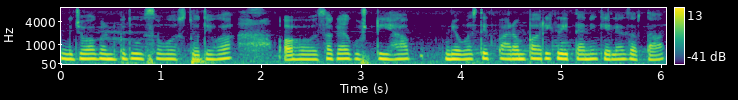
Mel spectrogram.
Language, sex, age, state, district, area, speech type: Marathi, female, 18-30, Maharashtra, Sindhudurg, rural, spontaneous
